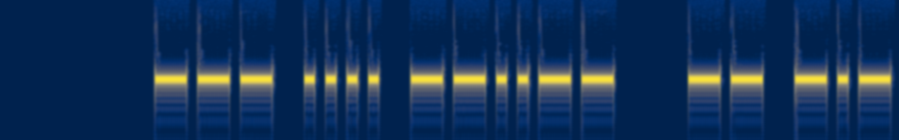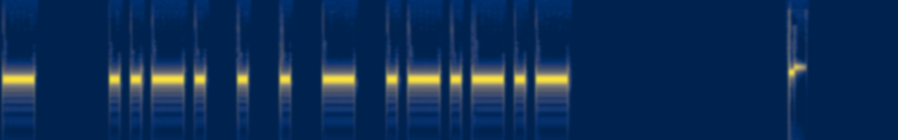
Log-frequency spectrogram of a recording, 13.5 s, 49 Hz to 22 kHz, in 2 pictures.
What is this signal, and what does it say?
Morse code, heard as a keyed tone, about 15 wpm, 700 Hz. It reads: OH, MY FEET.
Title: Sentences from Top 1000 Words - Review Part 1 - 15wpm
